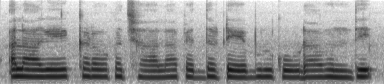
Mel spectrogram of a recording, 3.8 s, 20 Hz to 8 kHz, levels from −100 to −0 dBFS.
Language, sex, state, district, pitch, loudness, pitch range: Telugu, female, Telangana, Hyderabad, 205 Hz, -18 LUFS, 195-205 Hz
